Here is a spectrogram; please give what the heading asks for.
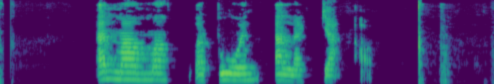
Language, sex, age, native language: Icelandic, female, 11, Icelandic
